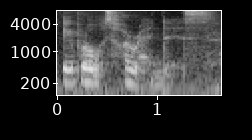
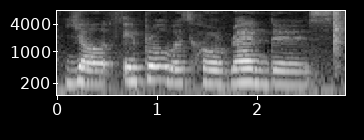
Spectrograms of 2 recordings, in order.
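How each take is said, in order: First: Breathy whispered confession. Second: April drawn out slowly and stressed; slow emphatic. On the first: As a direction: whisper it as if it were a secret. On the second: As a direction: spell it out slowly to the audience. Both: Shown as a demonstration.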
